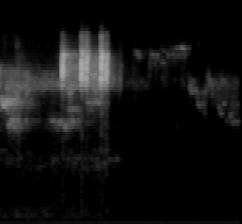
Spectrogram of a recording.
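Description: A European robin sings a brief, high, thin warble that breaks into quick bright trills, then trails off into a few faint, scattered notes.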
